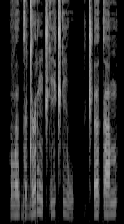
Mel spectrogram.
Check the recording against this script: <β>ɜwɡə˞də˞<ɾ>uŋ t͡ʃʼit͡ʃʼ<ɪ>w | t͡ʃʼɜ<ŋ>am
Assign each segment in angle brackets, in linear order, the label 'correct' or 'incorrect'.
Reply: correct, correct, incorrect, incorrect

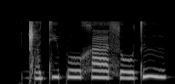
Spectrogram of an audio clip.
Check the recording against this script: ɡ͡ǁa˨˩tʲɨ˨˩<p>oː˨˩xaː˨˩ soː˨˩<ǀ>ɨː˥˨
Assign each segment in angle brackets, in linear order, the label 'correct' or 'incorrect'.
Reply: correct, incorrect

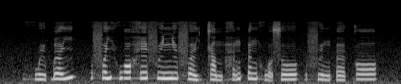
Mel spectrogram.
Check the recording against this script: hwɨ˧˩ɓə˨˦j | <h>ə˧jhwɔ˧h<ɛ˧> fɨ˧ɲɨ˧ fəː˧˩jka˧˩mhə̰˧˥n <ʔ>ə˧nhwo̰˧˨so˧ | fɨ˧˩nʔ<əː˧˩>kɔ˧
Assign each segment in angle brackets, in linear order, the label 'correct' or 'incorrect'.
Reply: incorrect, incorrect, correct, correct

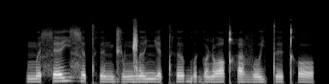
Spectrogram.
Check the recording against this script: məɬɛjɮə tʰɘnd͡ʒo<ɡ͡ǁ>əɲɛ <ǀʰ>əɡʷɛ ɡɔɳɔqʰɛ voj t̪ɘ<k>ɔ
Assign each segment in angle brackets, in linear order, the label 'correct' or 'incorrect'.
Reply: incorrect, incorrect, incorrect

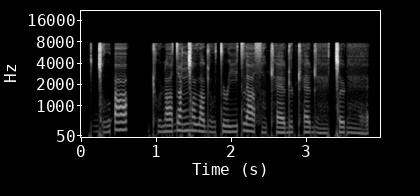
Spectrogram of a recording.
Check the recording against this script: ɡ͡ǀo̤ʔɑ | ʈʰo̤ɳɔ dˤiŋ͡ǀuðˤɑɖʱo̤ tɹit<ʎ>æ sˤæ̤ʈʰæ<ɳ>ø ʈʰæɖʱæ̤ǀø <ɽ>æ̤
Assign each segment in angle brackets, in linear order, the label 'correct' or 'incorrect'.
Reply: incorrect, incorrect, correct

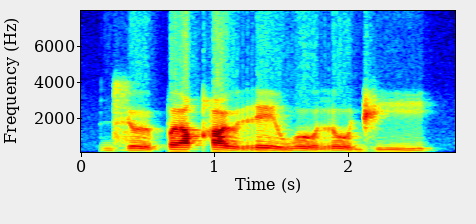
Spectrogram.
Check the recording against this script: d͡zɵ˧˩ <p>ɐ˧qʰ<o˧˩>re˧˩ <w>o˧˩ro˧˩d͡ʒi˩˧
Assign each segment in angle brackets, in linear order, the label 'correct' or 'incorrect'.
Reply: correct, incorrect, correct

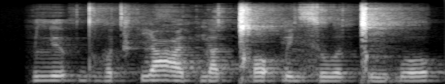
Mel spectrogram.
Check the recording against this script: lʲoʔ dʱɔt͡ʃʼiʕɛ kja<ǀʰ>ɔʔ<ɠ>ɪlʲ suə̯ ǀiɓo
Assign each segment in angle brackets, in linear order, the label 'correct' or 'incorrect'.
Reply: correct, incorrect

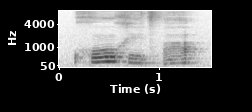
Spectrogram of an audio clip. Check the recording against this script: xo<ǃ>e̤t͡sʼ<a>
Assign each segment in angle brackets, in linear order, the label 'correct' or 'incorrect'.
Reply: incorrect, incorrect

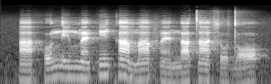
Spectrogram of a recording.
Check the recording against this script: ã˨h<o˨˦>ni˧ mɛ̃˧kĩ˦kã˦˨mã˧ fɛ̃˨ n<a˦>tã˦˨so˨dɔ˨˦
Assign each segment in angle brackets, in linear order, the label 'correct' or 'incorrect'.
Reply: correct, incorrect

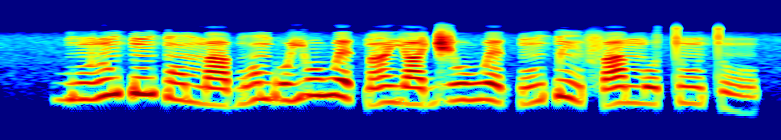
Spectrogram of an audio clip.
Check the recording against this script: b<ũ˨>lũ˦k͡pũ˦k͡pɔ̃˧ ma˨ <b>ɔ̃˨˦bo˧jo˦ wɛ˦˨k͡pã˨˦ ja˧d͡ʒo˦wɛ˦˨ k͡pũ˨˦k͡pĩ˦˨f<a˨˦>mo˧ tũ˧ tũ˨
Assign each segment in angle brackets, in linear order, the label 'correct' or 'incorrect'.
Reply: incorrect, correct, correct

